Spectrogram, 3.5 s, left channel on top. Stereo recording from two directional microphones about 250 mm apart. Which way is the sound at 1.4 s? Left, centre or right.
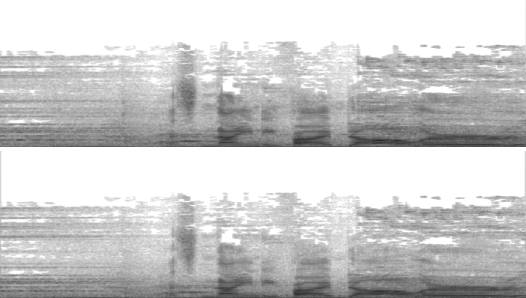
Centre.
